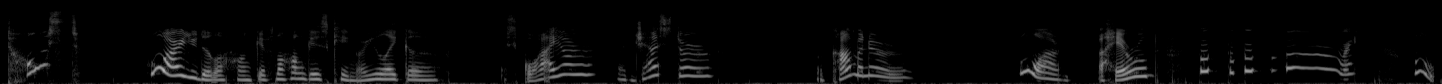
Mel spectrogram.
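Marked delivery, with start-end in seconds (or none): 0.1-0.8 high rising question; startled call of the name; surprised Toast. Real, not acted. Startled by a chatter named Toast. 12.0-13.4 high playful burp noises; silly high burps. Pretend. Mimicking a herald with high burp noises.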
